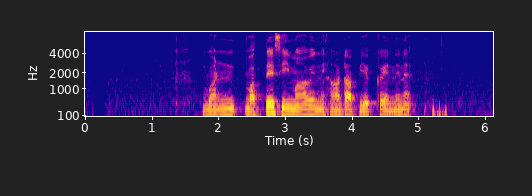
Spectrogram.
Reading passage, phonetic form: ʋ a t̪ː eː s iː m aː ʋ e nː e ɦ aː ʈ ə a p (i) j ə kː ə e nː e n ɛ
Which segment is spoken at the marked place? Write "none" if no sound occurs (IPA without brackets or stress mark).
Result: i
